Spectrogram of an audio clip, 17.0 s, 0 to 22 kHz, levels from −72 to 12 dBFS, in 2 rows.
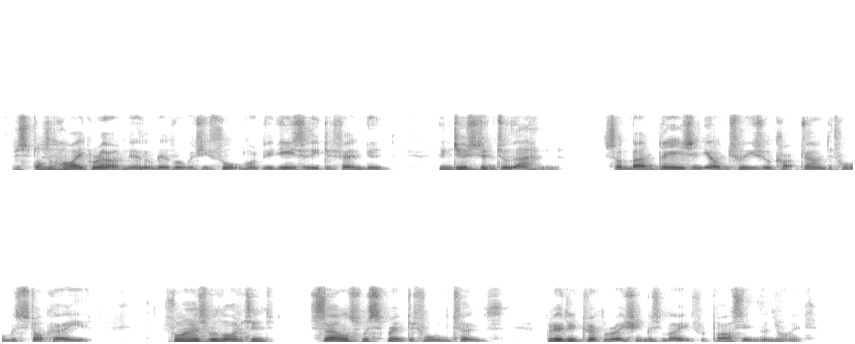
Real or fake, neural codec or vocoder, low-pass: fake; autoencoder, 22.05 kHz, a latent of 192 numbers a frame, VITS, trained on one speaker; 7.2 kHz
